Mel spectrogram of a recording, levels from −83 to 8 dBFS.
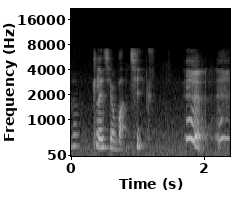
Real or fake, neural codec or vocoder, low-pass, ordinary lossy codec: real; none; 7.2 kHz; none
